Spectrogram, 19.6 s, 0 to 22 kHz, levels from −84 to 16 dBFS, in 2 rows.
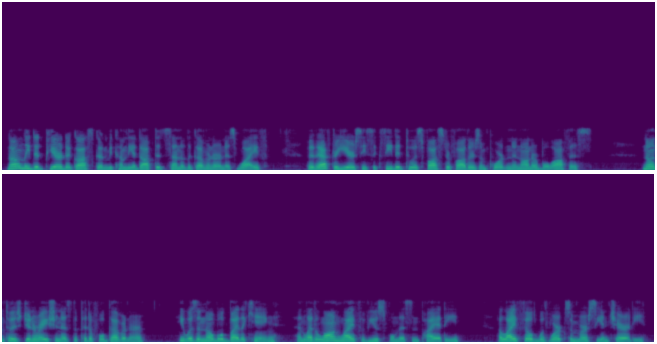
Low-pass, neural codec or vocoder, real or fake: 5.4 kHz; none; real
